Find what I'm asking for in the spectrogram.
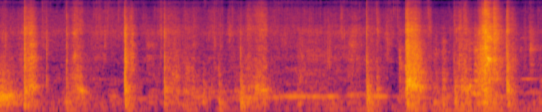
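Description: A spoon stirs and mixes spiced potato filling with coriander in a pan on the stove, with irregular scraping clatters and metallic knocks under a faint background hum.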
